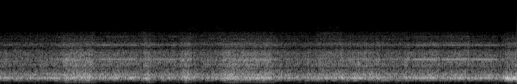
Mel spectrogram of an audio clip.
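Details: Philips Model 148 tube radio, after a full set of replacement tubes and the fault that left it deaf was traced: a steady, even hiss of band noise with no crackle or dropouts. The receiver is picking up normally.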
